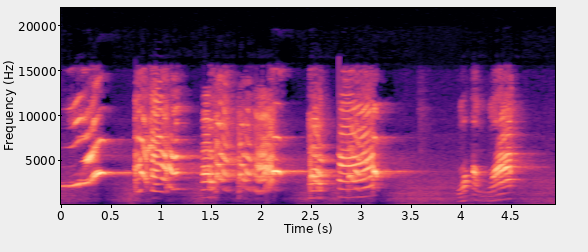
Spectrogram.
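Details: A pet pair of talking ringneck parrots, kept indoors with Urdu/Hindi-speaking owners. Harsh, buzzy, speech-like squawks in rapid bursts, with bending harmonic notes and a longer bout of rising chatter.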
